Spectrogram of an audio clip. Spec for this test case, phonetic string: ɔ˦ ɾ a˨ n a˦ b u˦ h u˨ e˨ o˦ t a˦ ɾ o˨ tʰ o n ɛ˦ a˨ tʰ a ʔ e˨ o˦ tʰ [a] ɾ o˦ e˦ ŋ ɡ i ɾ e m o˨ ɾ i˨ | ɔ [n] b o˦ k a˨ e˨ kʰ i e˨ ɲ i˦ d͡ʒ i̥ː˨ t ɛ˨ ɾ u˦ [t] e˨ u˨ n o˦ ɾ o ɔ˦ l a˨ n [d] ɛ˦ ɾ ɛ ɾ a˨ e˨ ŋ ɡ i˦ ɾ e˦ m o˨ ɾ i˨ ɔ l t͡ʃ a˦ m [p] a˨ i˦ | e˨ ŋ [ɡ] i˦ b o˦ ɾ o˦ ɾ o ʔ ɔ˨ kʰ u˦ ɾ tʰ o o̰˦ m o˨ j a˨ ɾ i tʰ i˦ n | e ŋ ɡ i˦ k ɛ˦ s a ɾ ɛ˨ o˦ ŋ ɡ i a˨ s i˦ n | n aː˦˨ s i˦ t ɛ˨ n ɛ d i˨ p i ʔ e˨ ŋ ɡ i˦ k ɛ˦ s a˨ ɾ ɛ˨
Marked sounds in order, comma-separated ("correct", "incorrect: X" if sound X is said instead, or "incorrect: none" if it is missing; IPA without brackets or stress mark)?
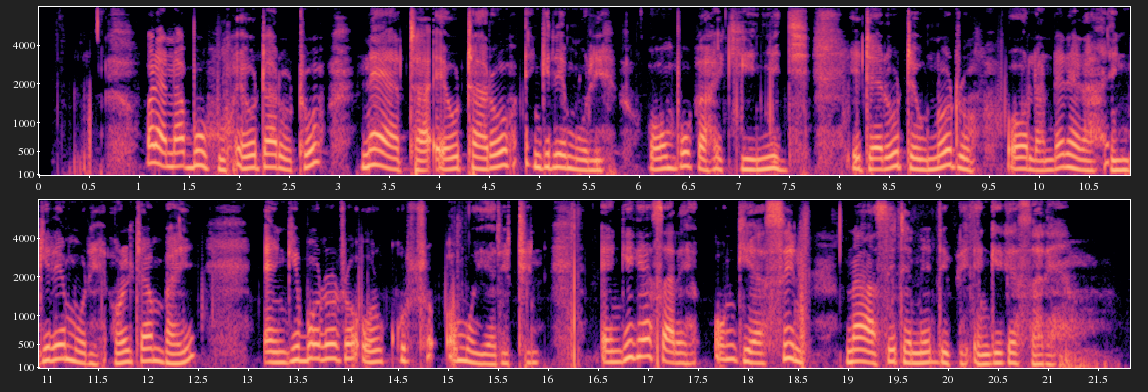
correct, incorrect: m, correct, correct, incorrect: b, correct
